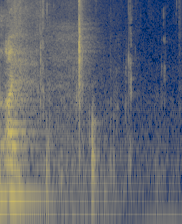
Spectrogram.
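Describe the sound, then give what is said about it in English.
Someone chews and swallows a bite of pizza close up, with a few crisp, crunchy bites that then fade to softer, quieter mouth sounds; a voice is briefly heard at the start. “Yeah, that piece of pizza you just swallowed is going to be the most disgusting part of the podcast.”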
